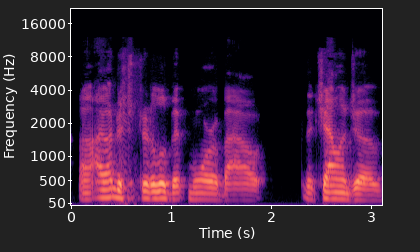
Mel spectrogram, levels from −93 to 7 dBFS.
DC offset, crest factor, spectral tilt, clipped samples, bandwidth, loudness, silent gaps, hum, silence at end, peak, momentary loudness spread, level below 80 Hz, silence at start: under 0.1%; 16 dB; -7 dB/octave; under 0.1%; 9.4 kHz; -21 LUFS; none; none; 0 s; -6 dBFS; 14 LU; -66 dBFS; 0.1 s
